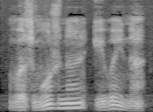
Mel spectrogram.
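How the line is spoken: Quiet. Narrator (Russian): Ливерлин сказал тихо

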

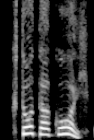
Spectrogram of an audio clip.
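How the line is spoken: Happy laughter. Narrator (Russian): рассмеялась Валя, и смех был счастливым

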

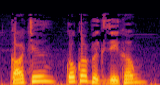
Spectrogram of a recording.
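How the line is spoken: Smiling. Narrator (Vietnamese): Bạch Tiêu Tiêu mỉm cười

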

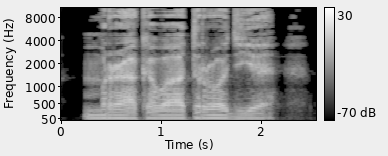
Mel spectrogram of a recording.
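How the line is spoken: Hiss. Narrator (Russian): прошипел страж

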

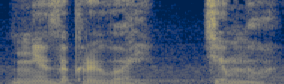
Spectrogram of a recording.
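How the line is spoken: Hoarse reply. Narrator (Russian): Прохрипела в ответ

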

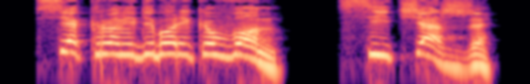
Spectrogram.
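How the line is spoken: Suddenly loud, echoing voice. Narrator (Russian): Голос Шаик неожиданно громко прозвучал в зале

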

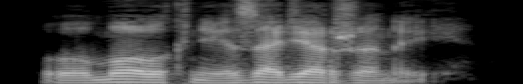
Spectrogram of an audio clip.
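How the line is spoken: Growled. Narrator (Russian): рыкнул Дмитрий

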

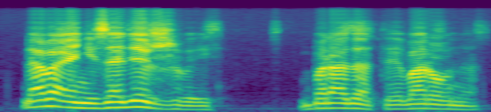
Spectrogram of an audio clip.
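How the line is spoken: Barking shout. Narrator (Russian): гаркнул билетер

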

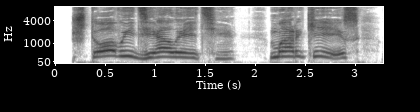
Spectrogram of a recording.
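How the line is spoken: Horrified yelling. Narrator (Russian): в ужасе вопил Ки Атен, выглядывающий через щели своей личной тюрьмы-крепости

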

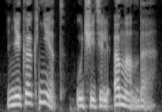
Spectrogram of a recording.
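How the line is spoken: Even-toned reply. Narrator (Russian): ответил он ровным тоном

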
